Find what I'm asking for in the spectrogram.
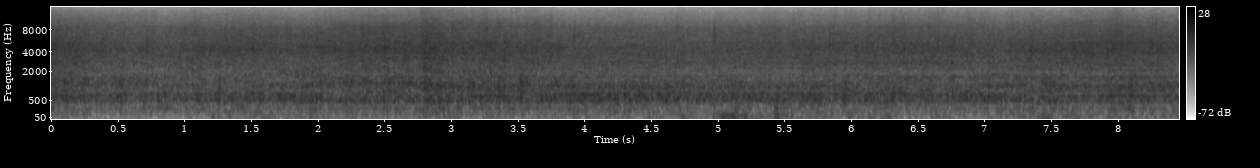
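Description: Jute leaves added to a hot pan for a stir-fry with mung dal hiss and sizzle steadily in a loud, continuous frying crackle that holds throughout.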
